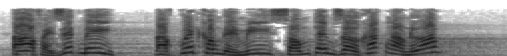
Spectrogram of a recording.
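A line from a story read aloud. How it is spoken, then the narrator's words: Furious shout. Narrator (Vietnamese): Ngô Tiểu Mi tức giận dậm chân hét lớn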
